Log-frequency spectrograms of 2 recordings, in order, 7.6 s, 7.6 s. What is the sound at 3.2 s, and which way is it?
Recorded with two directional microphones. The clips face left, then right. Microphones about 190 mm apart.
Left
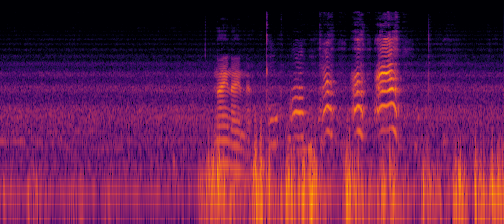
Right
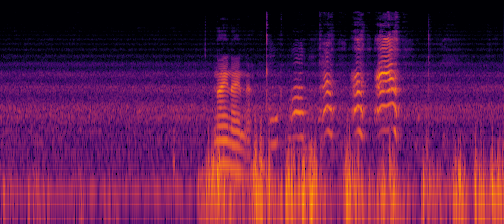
Speech, 55° right (ahead or behind).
